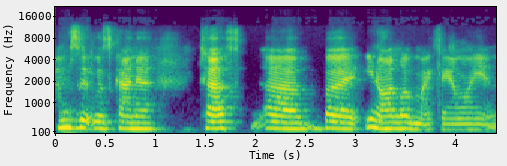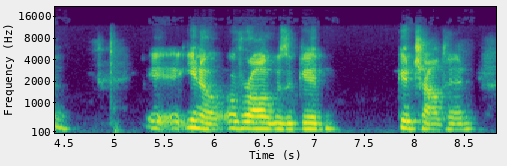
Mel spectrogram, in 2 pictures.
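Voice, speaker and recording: Her Spanish accent is clear as a woman of medium pitch talks at a moderate pace. She stays monotone and flat, with long, frequent pauses. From South Texas, Corpus Christi. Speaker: non-profit founder, person in recovery. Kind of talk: podcast interview. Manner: many fillers and restarts.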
